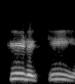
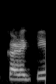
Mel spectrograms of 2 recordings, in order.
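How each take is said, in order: First: The first consonant is heavy, with aspiration. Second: The first consonant is plain, without aspiration. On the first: The speaker calls it right. "भारी आवाज आएगी तो ख" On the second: The speaker calls it wrong. "कड़की नहीं बोल सकते"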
